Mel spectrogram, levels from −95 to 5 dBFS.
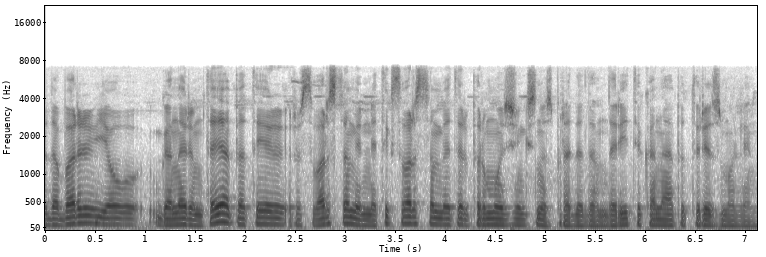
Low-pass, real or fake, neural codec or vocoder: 7.2 kHz; real; none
